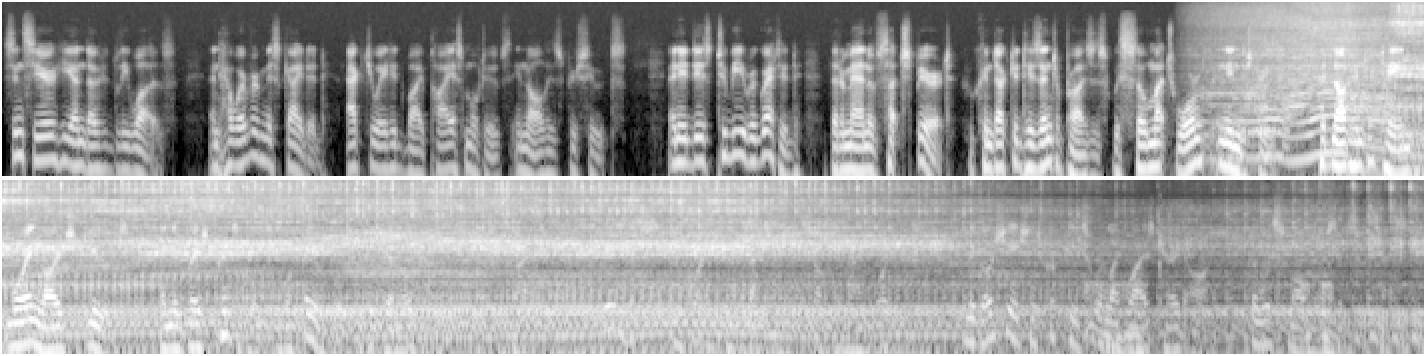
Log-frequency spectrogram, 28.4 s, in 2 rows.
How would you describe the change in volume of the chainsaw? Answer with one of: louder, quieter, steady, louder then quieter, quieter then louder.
quieter.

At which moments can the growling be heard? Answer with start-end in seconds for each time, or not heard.
11.9-12.8.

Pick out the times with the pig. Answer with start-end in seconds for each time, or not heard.
not heard.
